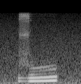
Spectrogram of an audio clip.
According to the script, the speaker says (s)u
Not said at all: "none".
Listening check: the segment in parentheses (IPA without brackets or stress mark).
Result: z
